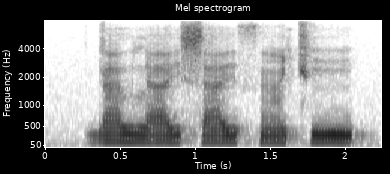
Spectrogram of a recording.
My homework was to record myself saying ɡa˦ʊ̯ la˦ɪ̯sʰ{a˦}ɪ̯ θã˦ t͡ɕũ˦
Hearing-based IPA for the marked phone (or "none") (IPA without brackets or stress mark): a˦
